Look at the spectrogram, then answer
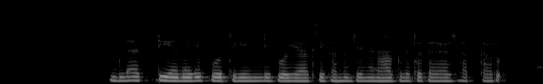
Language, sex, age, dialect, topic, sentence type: Telugu, male, 41-45, Southern, agriculture, statement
